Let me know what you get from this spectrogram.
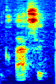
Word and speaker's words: Klacik: Uh, that is uh, Kim uh, Cl- Klacik. My bad. Yeah, yeah, yeah. I said it right. Kim Klacik.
